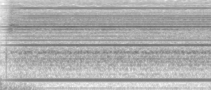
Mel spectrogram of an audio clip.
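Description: Handheld hot-air heat gun running steadily, its fan motor giving an even hum with a rush of air as it shrinks heat-shrink tubing onto a wire.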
